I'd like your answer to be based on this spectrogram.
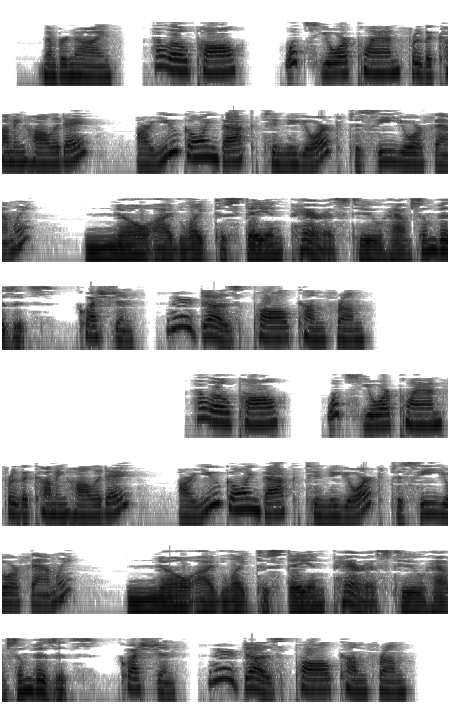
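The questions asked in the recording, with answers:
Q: Where does Paul come from?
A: New York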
